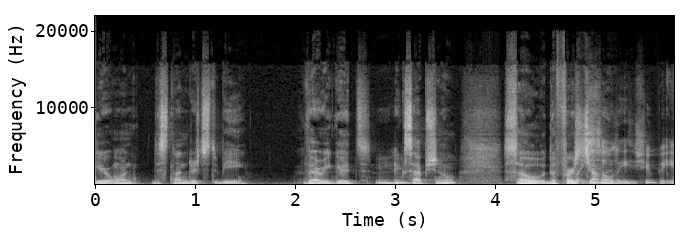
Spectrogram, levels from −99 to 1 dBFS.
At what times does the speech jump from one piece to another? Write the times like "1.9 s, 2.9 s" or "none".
none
